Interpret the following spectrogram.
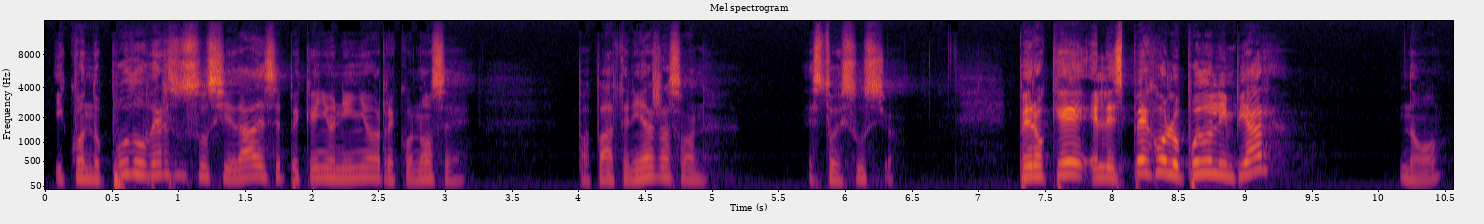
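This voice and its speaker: A man's voice: high-pitched, in a large hall. A man teaching an evangelism class in a church, earnest and preacher-like, asking rhetorical questions and answering them himself.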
